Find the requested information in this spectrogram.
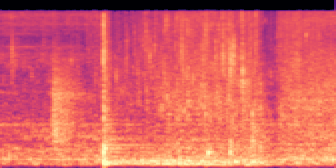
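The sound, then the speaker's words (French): Running tap water splashes in a kitchen sink as root vegetables and herbs are washed before cooking. The rushing sound is steady and fairly loud, with one sharp knock about a third of the way through. No one speaks. “Une fois que tous mes autres produits sont préparés, je vais commencer à laver mes légumes.”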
